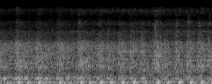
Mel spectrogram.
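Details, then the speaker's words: Kawasaki Barako motorcycle after replacing the stock cam chain tensioner with a Bajaj tensioner; now idles quiet, steady and even, without the earlier hammering-like knock from inside the engine. "Maririnig nyo po mga paps, tahimik na po siya, hindi katulad po kanina na akala mo may nagmamartilyo po sa loob."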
